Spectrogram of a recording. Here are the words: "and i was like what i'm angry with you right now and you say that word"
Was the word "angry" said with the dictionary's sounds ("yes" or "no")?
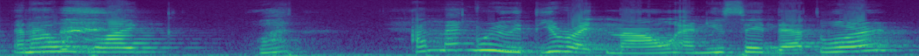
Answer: yes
